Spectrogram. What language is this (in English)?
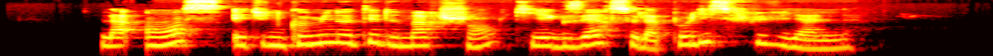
French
